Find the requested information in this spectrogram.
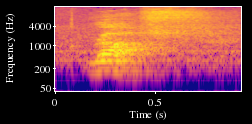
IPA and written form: rʌf (rough)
